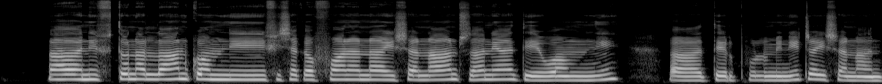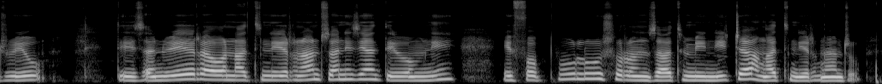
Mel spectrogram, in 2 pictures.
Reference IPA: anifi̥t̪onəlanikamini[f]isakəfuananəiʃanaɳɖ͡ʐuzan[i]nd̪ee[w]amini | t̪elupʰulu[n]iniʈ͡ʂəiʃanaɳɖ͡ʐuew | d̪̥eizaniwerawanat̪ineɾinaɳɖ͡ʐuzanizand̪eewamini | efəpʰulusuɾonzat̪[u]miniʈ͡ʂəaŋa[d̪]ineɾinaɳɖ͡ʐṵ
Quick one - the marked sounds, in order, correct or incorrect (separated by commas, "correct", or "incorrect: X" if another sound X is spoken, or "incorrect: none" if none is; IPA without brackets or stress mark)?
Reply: correct, incorrect: a, correct, incorrect: m, correct, incorrect: t̪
